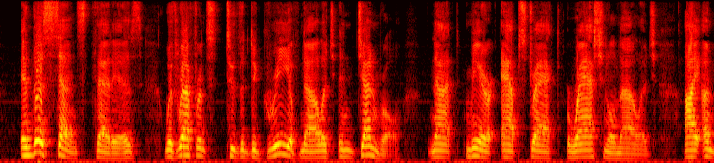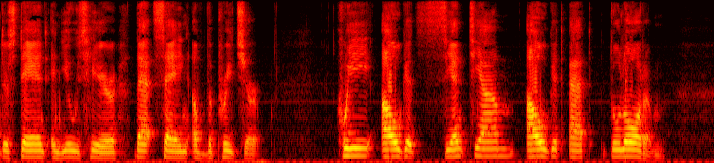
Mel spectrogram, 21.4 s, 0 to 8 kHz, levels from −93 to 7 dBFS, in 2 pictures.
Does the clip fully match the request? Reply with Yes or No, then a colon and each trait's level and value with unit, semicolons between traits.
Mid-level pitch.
No: low, 120 Hz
